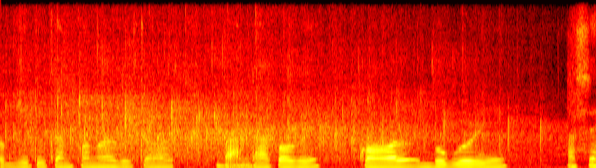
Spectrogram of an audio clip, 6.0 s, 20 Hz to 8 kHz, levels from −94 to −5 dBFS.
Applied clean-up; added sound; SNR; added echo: none; Applause / Crowd; 8 dB; none.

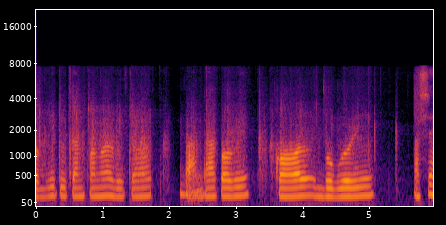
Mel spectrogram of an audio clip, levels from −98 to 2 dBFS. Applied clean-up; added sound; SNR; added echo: neural mask model RNNoise.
